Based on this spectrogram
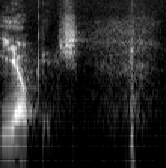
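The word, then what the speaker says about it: Jokić: Big Jokic, even though it's spelled with a J.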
